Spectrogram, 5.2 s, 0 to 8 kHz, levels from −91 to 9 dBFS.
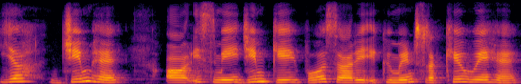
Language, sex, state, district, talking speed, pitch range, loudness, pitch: Hindi, female, Bihar, Samastipur, 150 wpm, 215-255 Hz, -16 LUFS, 225 Hz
